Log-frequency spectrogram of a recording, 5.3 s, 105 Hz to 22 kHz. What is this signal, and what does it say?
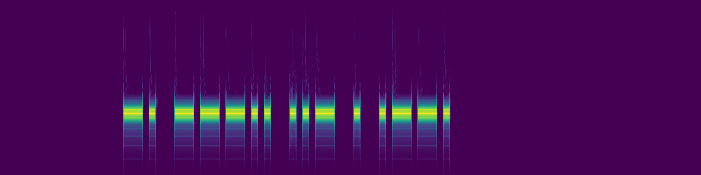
Morse code, heard as a keyed tone, about 25 wpm, 700 Hz. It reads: N8UEP
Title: Code Groups - 5 Letter:Numbers - 25wpm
